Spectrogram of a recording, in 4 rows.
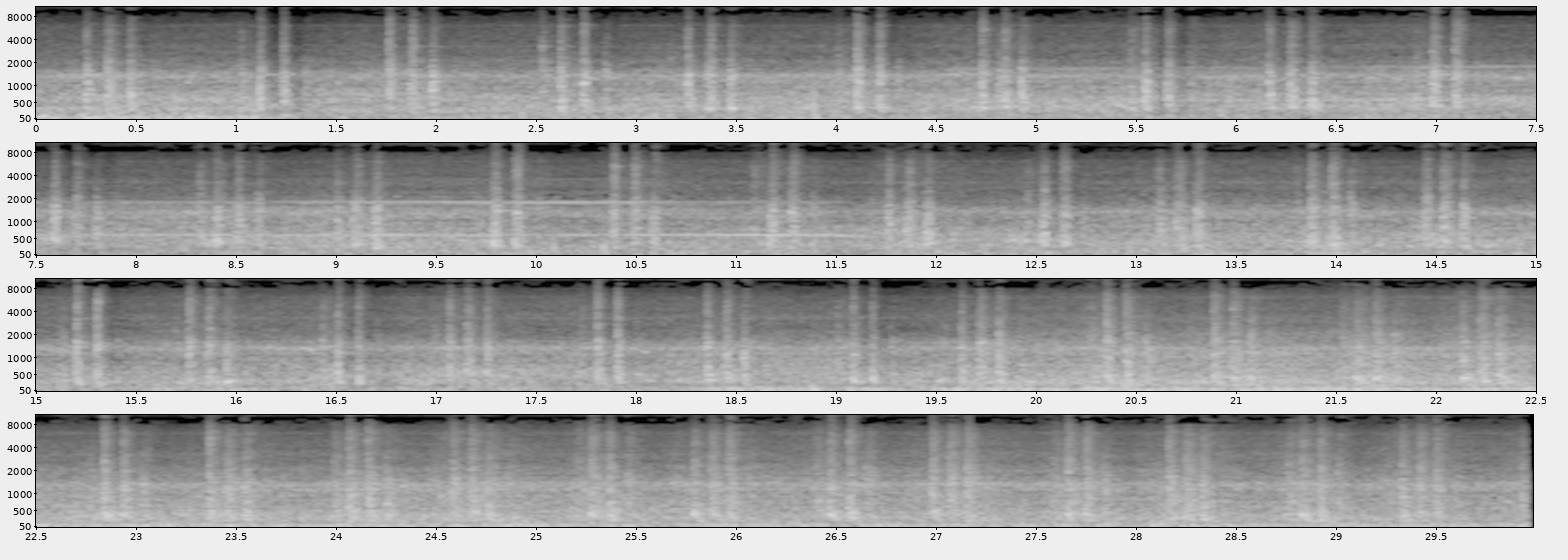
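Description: Miniature 15-inch gauge passenger train running, heard from inside a carriage: steady clickety-clack of wheels over rail joints over a continuous running rumble. A steady high tone sounds for a few seconds about a third of the way in, and the rumble grows louder in the last third.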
